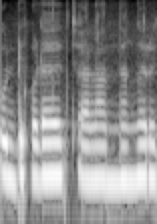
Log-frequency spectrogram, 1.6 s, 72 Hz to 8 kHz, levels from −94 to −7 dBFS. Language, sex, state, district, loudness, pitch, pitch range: Telugu, female, Andhra Pradesh, Krishna, -14 LUFS, 190 Hz, 185-200 Hz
